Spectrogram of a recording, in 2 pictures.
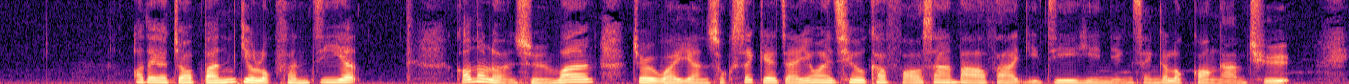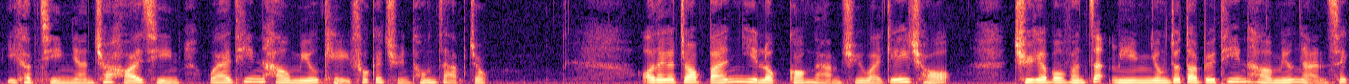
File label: audio guide Cantonese; One-sixth Land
